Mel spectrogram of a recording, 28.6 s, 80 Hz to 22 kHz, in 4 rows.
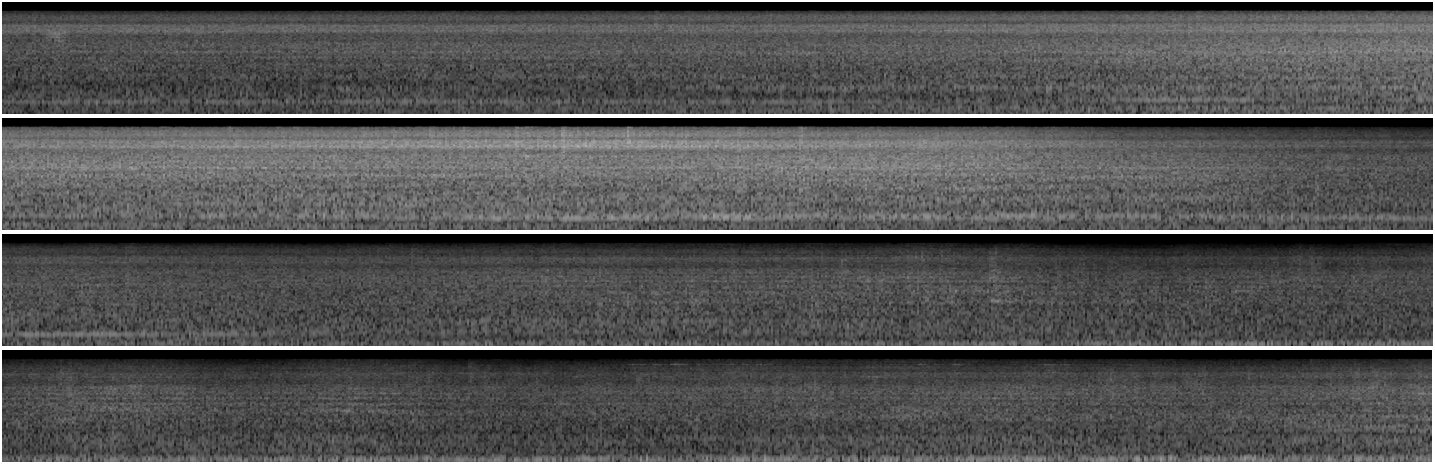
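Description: Class 86 electric locomotive pulling away and passing close by, a steady hum and hiss building to a peak about ten seconds in and then fading. Its train of coaches follows, rolling past with a rumble of wheels on rail that grows louder toward the end.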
